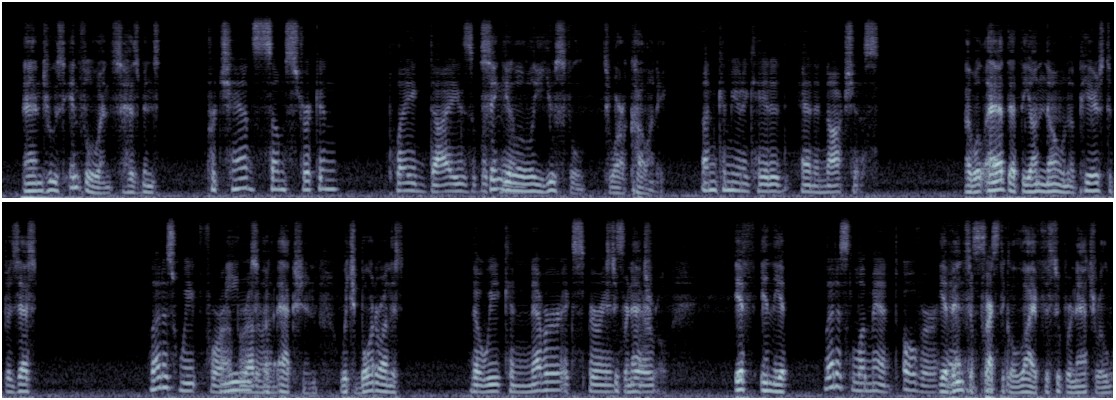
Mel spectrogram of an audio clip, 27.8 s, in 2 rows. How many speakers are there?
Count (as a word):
two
